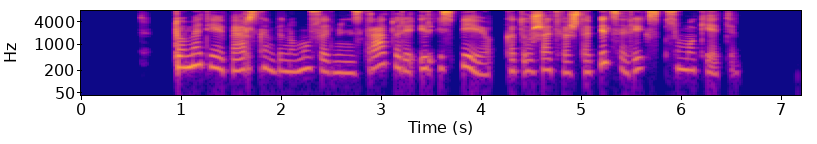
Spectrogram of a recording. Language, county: Lithuanian, Vilnius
